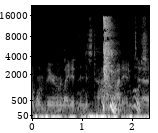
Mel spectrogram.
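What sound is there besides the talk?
sneeze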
